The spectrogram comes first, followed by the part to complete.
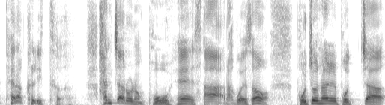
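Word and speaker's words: Paraclete: 성경에는 여러 가지 이름 중에 하나가 보혜사인데, 이 말은 히라보로 파라클레이토스란, 영어식 발음으로는 페라클리트, 한자로는 보혜사라고 해서 보존할 보자, 은혜 해자, 스승사, 가르칠 사자입니다.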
